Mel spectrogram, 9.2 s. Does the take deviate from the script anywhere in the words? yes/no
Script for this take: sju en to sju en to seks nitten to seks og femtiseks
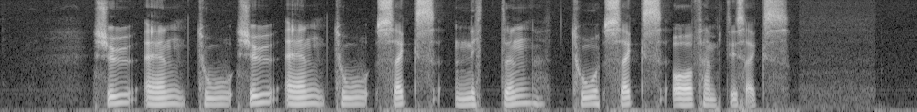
no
